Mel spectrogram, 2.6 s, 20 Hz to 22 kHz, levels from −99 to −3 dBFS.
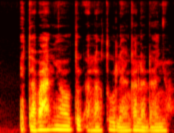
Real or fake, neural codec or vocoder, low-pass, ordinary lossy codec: fake; vocoder, 44.1 kHz, 128 mel bands every 256 samples, BigVGAN v2; none; none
